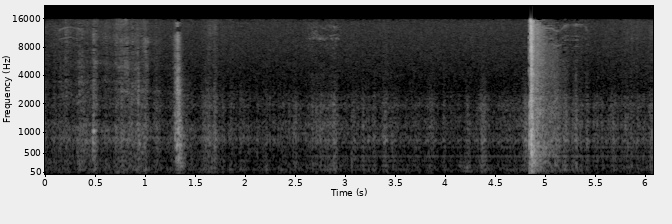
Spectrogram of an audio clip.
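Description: Faint plastic clicks as the hole-punch waste container is pushed back into a Xerox office finisher, then one sharp knock near the end as the finisher's front door is shut.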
